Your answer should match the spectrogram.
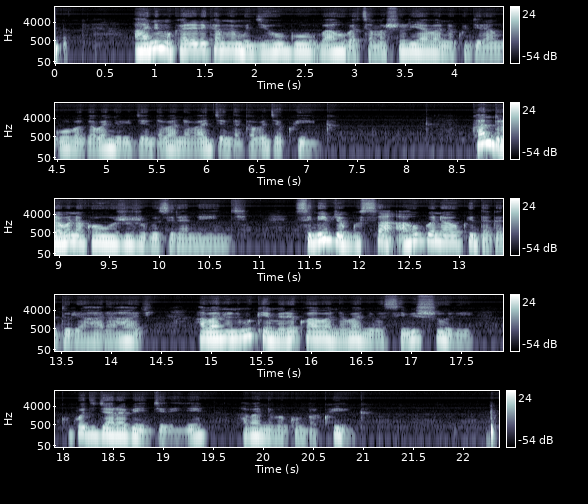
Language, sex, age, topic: Kinyarwanda, female, 25-35, education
